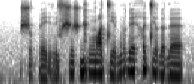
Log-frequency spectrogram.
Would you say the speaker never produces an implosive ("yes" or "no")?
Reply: no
